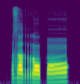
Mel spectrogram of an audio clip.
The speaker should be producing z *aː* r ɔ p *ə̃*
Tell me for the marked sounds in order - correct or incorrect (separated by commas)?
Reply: incorrect, incorrect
